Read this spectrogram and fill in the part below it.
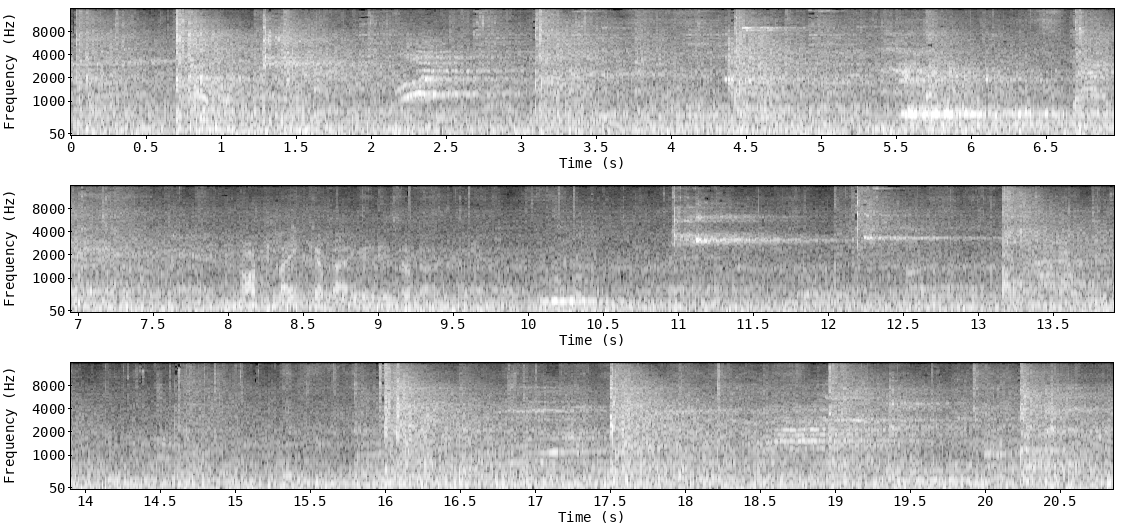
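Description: Shoes squeak on a sports floor.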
